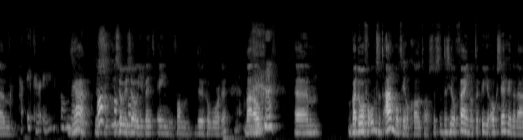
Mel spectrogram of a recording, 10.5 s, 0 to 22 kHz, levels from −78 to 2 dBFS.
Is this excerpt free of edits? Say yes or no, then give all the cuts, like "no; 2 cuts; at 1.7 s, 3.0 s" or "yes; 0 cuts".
yes; 0 cuts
